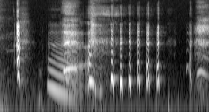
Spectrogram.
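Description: Up close, someone lets out a drawn-out yawn with a falling, voiced sigh, followed by a quick run of short, breathy bursts and a final exhale.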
